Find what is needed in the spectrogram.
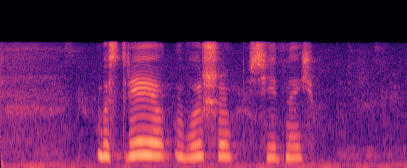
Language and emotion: Russian, neutral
